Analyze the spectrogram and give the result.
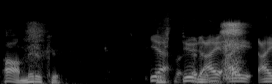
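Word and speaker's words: ミルク: places, you know, milk is traditionally like just pronounced like gunyu, and then now in a lot of coffee places it's like miruku.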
